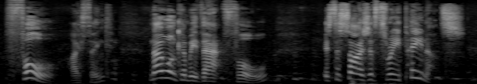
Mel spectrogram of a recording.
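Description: A man telling a comic story live, wry and exasperated, with deadpan asides. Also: high-pitched, normal speed.

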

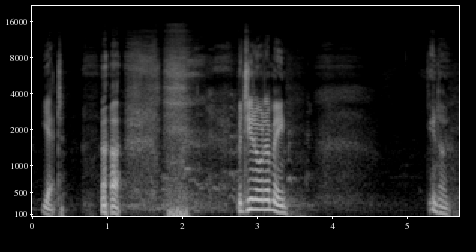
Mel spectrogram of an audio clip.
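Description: A man's voice: medium pitch, expressive, very slow, husky. A man, a vicar preaching a sermon in a candid, conversational way with jokes and asides.

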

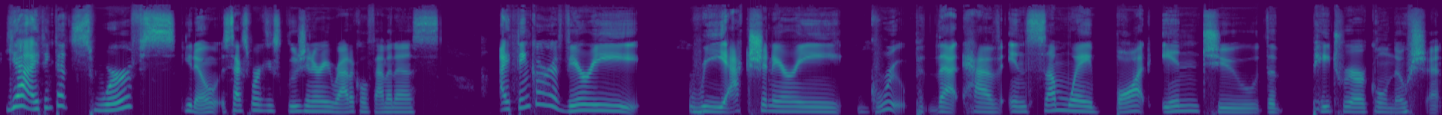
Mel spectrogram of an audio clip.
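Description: A woman who advocates for sex workers' rights appears as a guest on a podcast interview, speaking in a low, smooth voice at a slow pace. She talks animatedly and with emphasis, frequently tagging her points with "right?". The recording is studio quality with no echo.

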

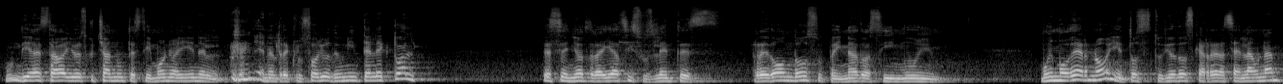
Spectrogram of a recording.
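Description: Warm, mellow preacher. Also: male voice, a little high, a little fast. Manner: conversational and teasing, with slang. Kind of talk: casual sermon.

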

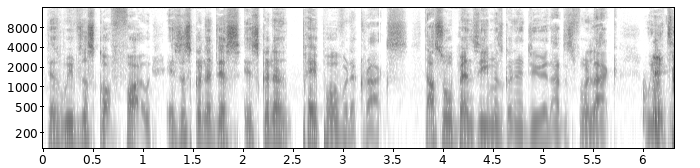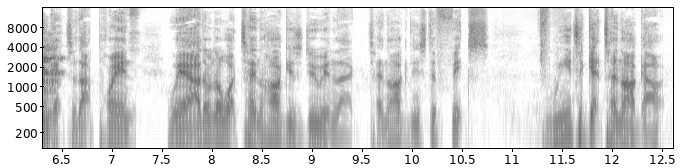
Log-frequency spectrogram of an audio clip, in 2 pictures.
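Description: A man's voice: mid-range voice, a little fast, no echo. London roadman-accented young man, dry close sound. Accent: London, urban street slang (roadman). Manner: slangy, emphatic venting with repeated tag questions. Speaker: football fan panellist. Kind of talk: casual football fan chat.

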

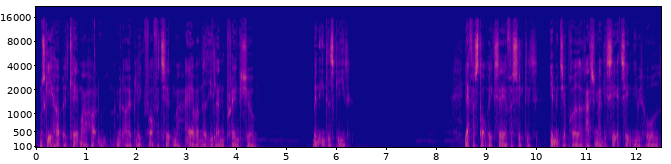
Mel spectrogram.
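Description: A man reading a first-person story aloud in a measured, brooding way. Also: very deep voice, steady tone, husky, soft background music. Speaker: narrator.

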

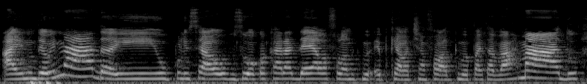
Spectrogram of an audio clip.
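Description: Fast, bright-voiced Brazilian woman storyteller. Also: high-pitched. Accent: Brazilian Portuguese. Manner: animated, laughing storyteller. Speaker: podcast co-host telling a story. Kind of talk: casual chat among friends, storytelling.

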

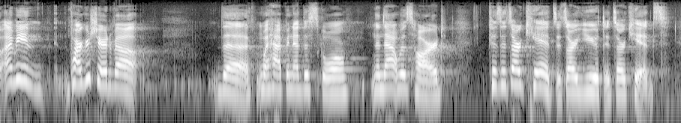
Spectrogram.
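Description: A woman's voice: medium pitch, a bit bright. A middle-aged woman, giving an earnest church testimony with many fillers and restarts. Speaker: church member sharing testimony.

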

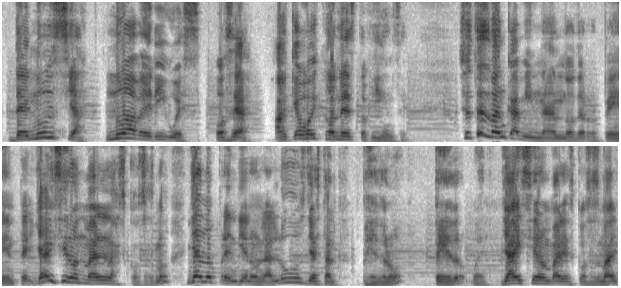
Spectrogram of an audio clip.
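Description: A host with a Mexican Spanish accent gives comedic advice in a playful monologue, acting out little scenes in put-on voices. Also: mid-range voice. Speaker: show host.

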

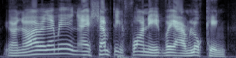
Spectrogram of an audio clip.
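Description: A man's voice: on the high side, lively intonation, fairly quick, sharp tone, smooth, no echo, clean studio sound. A man playing a fretful Yiddish-accented husband. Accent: Yiddish-inflected English. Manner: kvetching, sighing oy vey. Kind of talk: improvised comic radio story.

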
